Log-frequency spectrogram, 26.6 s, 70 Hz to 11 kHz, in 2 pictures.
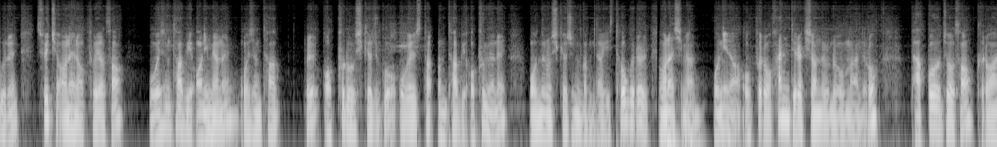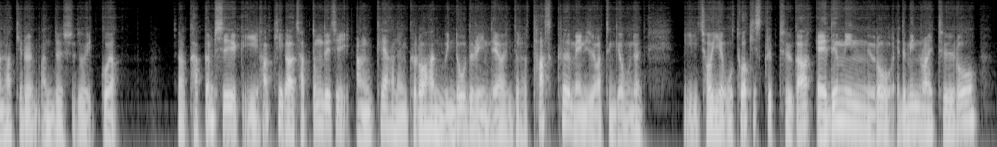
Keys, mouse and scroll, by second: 4.4 scroll down 1, 8.9 click, 9.1 click, 10.0 click, 18.4 ctrl+c, 18.6 click, 18.8 click, 19.6 Up, 20.0 End, 20.2 Return, 20.4 ctrl+v, 21.2 Down, 24.0 typing, 26.0-26.5 typing.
